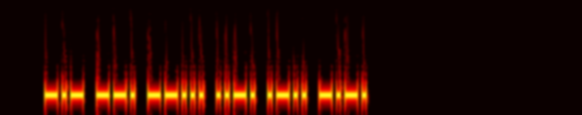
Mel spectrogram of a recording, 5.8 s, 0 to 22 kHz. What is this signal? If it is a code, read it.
Morse code, heard as a keyed tone, about 28 wpm, 700 Hz. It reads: KG7FLC
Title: USA Call Signs - 6 Characters - Repeated 2x - 28wpm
